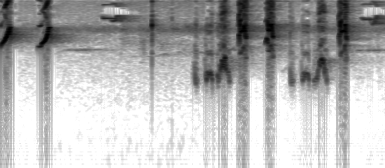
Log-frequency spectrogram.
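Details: White-rumped shama in a clear training recording. Two sharp rising whips open it, then a pause, then mid-pitched burbling wavering notes alternate with loud high chips.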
